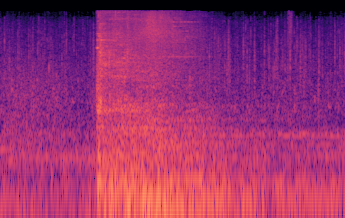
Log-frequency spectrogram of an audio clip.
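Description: A bright game sound effect bursts in suddenly and fades over about a second.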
